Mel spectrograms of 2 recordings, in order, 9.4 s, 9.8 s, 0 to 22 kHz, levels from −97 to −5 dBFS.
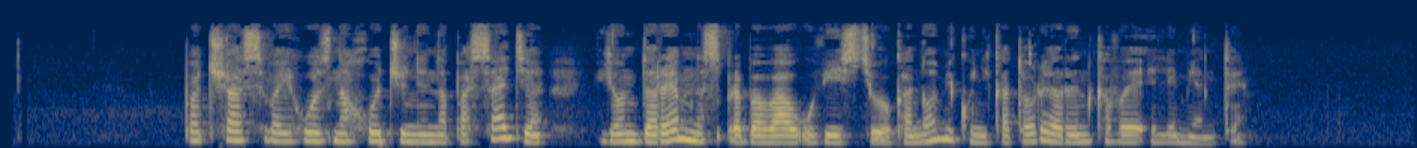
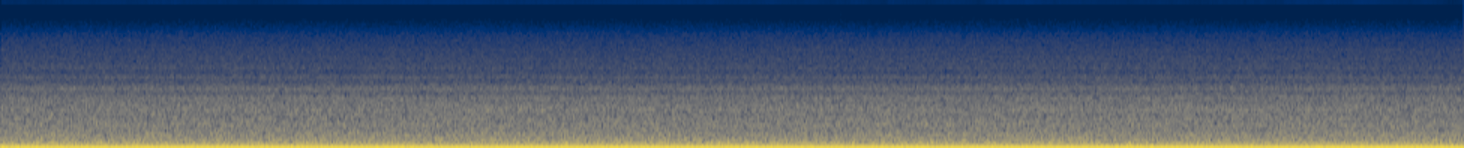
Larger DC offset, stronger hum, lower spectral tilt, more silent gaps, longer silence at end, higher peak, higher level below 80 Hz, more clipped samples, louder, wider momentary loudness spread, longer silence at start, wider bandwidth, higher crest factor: neither; neither; second, -2.5 dB/octave vs -9.5 dB/octave; neither; first, 1.15 s vs 0 s; second, -14 dBFS vs -8 dBFS; second, -86 dBFS vs -14 dBFS; neither; second, -31 LUFS vs -23 LUFS; first, 12 LU vs 1 LU; first, 1.25 s vs 0 s; first, 11.5 kHz vs 2 kHz; first, 18 dB vs 8 dB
